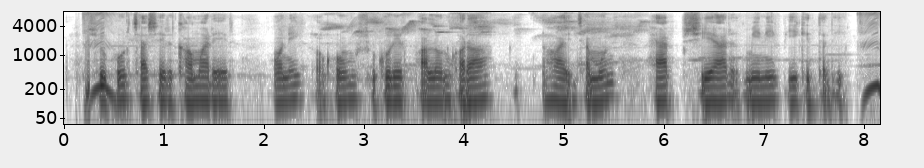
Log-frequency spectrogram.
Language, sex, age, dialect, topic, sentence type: Bengali, male, 18-24, Northern/Varendri, agriculture, statement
